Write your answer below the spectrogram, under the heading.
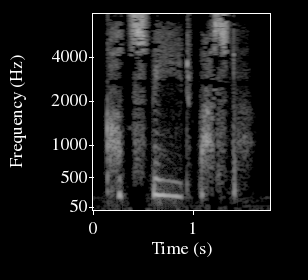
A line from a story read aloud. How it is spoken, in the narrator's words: she whispers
